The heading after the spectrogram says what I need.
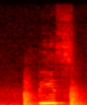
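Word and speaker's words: πιστεύω: A sílaba que recebe o acento agudo é a sílaba do ditongo. Então você diz pisteuo.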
